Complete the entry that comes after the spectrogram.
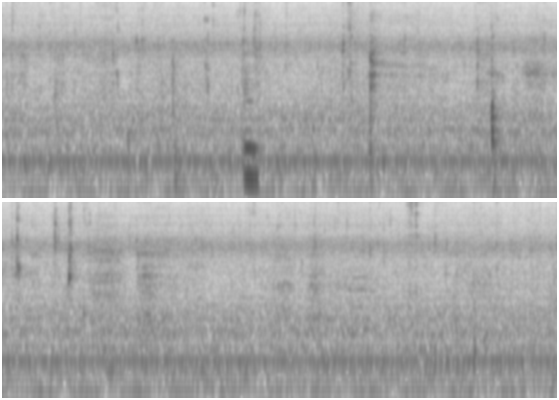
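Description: Close-miked chewing of cubed steak in gravy and mashed potatoes: soft, wet mouth sounds with a few small clicks, over a steady low hum.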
